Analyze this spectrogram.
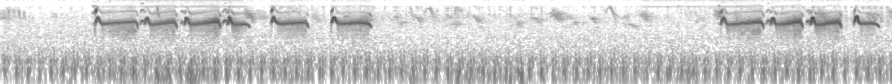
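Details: Baby Asian green bee-eater in the nest cave, calling in two runs of sharp, downslurred chirps, about five notes each, separated by a quieter stretch, above a constant low rumbling background.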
